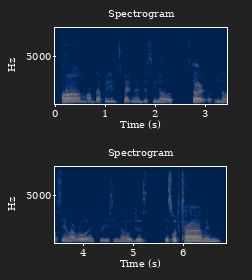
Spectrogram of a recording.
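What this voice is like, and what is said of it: Baltimore accent. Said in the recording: “The Baltimore accent ... I seen you from Baltimore. I said, here we go with that accent ... I really got a crazy accent ... yours ain't as bad”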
